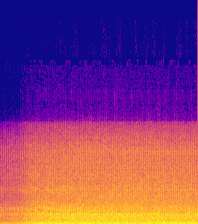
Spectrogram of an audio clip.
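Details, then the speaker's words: Engine idling after the noisy part was replaced with a new one: steady, even, quiet hum with no knocking or ticking, the earlier loud noise gone. "นี่นะครับหลังจากเราเปลี่ยนอะไหล่ไปแล้วเราติดเครื่องแล้วมาฟังเสียงครับเสียงมันเงียบแล้วครับไม่มีเสียงดังอีกแล้ว"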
